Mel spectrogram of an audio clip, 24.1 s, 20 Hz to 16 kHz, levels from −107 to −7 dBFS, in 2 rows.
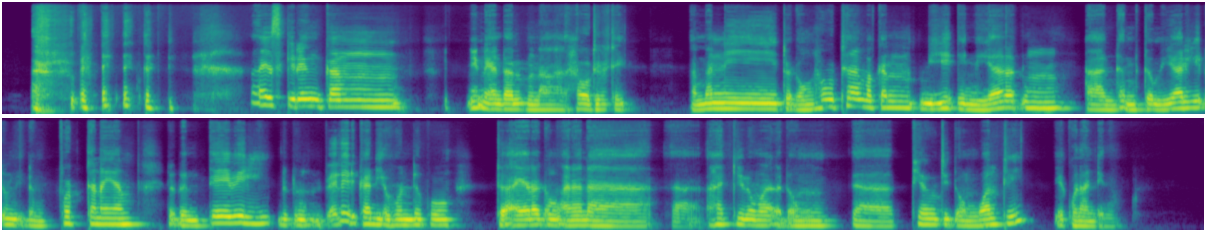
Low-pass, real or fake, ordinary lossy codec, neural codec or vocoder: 14.4 kHz; fake; none; codec, 32 kHz, 1.9 kbps, SNAC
